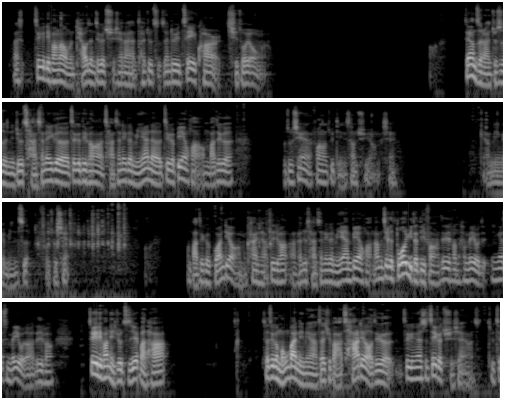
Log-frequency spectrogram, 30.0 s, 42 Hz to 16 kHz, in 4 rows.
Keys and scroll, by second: 15.5-17.1 typing, 18.9 v.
